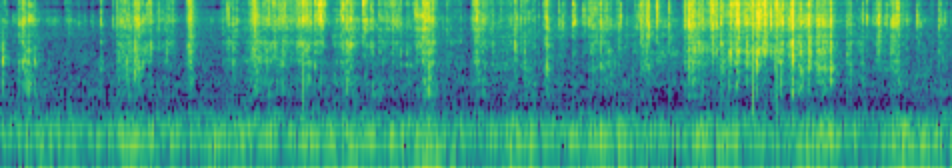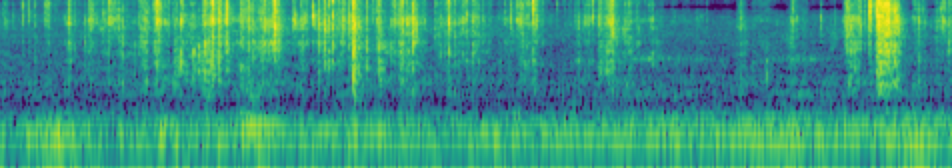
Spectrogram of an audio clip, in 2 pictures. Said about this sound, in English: Literally, I'm just pulling it off of the paper, off of the little glue dots.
